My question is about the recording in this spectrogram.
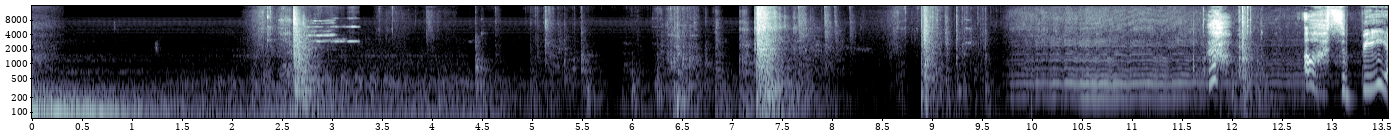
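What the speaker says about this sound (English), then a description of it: "Oh, it's a bee. I hate these things." Insect-like buzzing from a bee in the BioShock Infinite game, rising and falling over rumbling game ambience, with a sharper tonal, harmonic buzz in the later part and no talk.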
